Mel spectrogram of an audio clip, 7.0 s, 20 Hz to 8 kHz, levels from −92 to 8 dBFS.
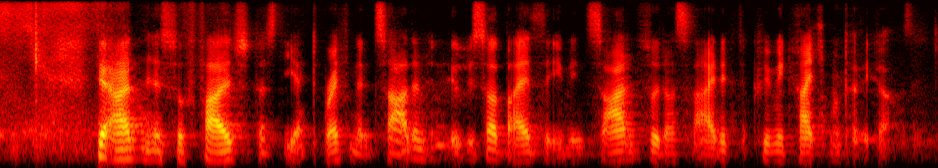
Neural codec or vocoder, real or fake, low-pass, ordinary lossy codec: codec, 16 kHz, 0.5 kbps, FunCodec, trained on Chinese and English, 25 frames a second; fake; none; none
